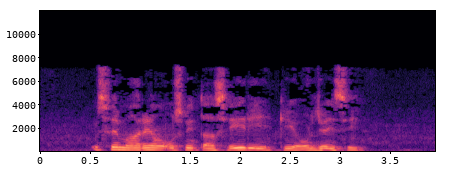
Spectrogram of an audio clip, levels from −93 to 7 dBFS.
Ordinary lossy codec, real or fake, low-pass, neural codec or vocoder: MP3, 32 kbps; fake; 7.2 kHz; codec, 16 kHz, 4 kbps, X-Codec, HuBERT features, trained on LibriSpeech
